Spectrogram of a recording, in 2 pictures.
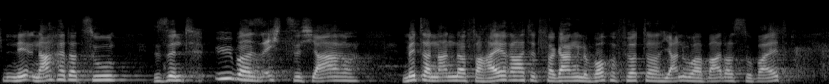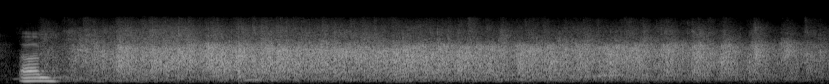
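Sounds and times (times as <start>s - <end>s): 
speech: 0.0s - 9.2s
audience applause: 8.5s - 16.5s.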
